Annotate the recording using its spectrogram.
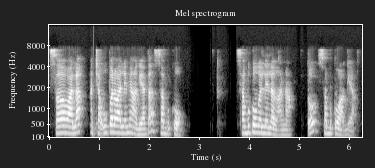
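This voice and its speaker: A woman teacher explaining a children's lesson patiently, reading poem lines slowly and then talking them through. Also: mid-range voice, highs cut off.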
